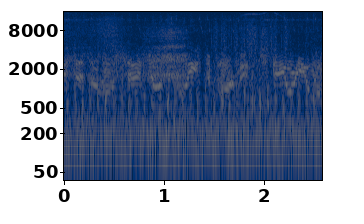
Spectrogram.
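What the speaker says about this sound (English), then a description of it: "Oh, goody, a helicopter." A helicopter in the video game GTA San Andreas, its rotor thudding steadily close by, mixed with bursts of gunfire and a voice talking over it.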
